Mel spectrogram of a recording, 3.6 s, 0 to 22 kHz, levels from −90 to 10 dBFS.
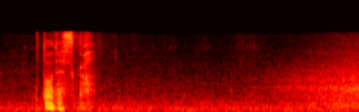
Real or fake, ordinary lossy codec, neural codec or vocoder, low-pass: real; none; none; none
